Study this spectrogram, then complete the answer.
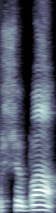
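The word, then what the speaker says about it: שבת: But with the dogish in the middle, basically it's Shab, shab, and then bat. So basically the B is attached to both syllables. So that's why we get the spelling for Shabbat with 2 B's.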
